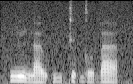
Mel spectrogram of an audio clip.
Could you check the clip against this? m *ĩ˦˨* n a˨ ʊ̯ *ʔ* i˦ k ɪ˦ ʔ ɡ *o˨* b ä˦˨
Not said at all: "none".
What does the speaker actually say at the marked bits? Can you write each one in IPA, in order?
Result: ĩ˦˨, ʔ, o˨

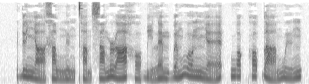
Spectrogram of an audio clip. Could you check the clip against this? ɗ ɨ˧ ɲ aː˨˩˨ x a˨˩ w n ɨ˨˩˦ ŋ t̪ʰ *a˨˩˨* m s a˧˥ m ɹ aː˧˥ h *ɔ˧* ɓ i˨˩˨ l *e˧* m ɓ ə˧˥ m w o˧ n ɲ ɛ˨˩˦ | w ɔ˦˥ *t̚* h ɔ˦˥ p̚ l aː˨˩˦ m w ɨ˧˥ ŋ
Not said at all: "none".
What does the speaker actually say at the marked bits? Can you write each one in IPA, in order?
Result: a˨˩˨, ɔ˨˩˦, ɛ˧, k̚

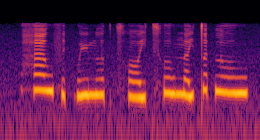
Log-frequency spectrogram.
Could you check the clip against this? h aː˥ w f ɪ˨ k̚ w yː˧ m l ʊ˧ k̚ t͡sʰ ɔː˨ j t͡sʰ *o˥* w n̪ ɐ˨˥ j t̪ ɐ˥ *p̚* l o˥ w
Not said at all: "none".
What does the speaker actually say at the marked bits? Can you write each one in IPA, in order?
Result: o˧, t̚

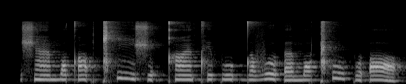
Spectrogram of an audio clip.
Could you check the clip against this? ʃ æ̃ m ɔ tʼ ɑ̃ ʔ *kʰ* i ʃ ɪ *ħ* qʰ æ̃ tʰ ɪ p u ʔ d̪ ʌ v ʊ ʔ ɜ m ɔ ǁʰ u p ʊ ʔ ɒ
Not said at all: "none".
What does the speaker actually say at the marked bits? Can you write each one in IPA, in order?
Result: ǁʰ, ʔ

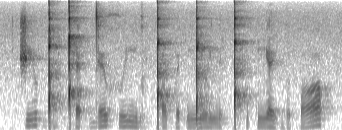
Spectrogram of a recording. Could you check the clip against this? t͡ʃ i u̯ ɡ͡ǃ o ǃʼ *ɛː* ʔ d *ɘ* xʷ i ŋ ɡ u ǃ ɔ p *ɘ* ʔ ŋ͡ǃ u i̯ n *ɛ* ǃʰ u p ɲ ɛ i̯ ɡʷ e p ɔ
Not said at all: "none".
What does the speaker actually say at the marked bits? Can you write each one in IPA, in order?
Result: ɛ, ɘ, ɘ, ɨ

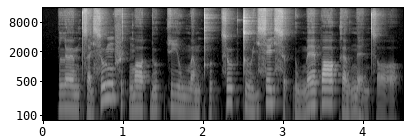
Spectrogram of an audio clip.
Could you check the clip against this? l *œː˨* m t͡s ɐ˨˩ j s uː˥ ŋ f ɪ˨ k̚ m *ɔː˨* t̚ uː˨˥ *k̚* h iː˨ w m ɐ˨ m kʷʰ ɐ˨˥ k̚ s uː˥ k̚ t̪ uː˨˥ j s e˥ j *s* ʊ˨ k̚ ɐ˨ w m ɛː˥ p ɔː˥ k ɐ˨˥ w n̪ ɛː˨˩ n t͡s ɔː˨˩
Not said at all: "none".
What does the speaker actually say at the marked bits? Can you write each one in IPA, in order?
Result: œː˨, ɔː˨, k̚, s

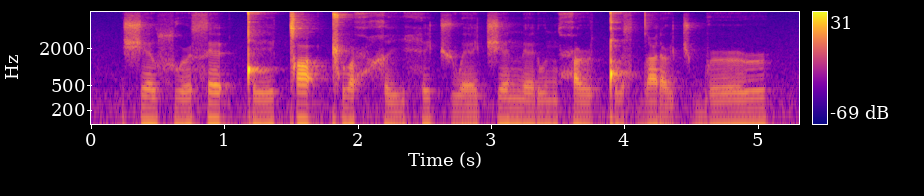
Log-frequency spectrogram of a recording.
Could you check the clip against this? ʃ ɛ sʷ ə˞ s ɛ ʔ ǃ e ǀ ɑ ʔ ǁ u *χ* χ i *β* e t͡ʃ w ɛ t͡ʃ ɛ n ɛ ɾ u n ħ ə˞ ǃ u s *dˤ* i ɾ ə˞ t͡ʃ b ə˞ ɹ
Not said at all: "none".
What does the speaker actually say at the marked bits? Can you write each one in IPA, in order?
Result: ħ, h, dˤ

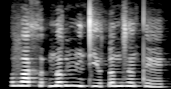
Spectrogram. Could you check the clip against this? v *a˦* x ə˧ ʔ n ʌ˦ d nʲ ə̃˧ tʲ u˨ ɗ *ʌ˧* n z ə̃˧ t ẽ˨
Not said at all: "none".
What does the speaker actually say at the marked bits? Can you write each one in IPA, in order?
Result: a˦, ʌ˧

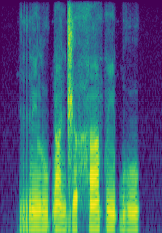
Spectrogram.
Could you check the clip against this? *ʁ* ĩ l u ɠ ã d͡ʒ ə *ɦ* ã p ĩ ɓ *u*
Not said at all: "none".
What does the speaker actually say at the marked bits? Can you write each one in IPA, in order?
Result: r, h, u

